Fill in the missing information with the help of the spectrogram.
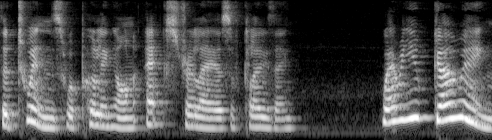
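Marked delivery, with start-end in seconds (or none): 3.8-4.9 insistent, demanding, raised and high voice. Ella confronts the twins as they pull on extra layers, demanding. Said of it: "Ella demanded".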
